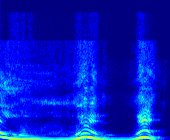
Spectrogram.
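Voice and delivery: loud high whooping woo sounds; hormone swings woo. Shown as a demonstration. Doctor acting out her hormones going up and down, loud whooping. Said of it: "her hormones are, like, going".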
